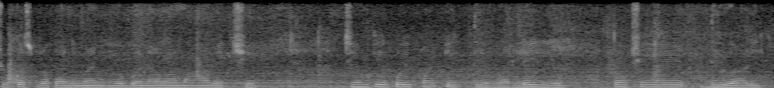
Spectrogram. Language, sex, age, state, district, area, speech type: Gujarati, female, 30-45, Gujarat, Junagadh, rural, spontaneous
